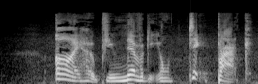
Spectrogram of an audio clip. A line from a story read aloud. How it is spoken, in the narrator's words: Harry hissed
